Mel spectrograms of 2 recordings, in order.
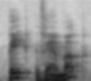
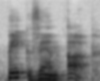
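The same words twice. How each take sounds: First: The word 'them' is said in full. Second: The word 'them' is said in full.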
